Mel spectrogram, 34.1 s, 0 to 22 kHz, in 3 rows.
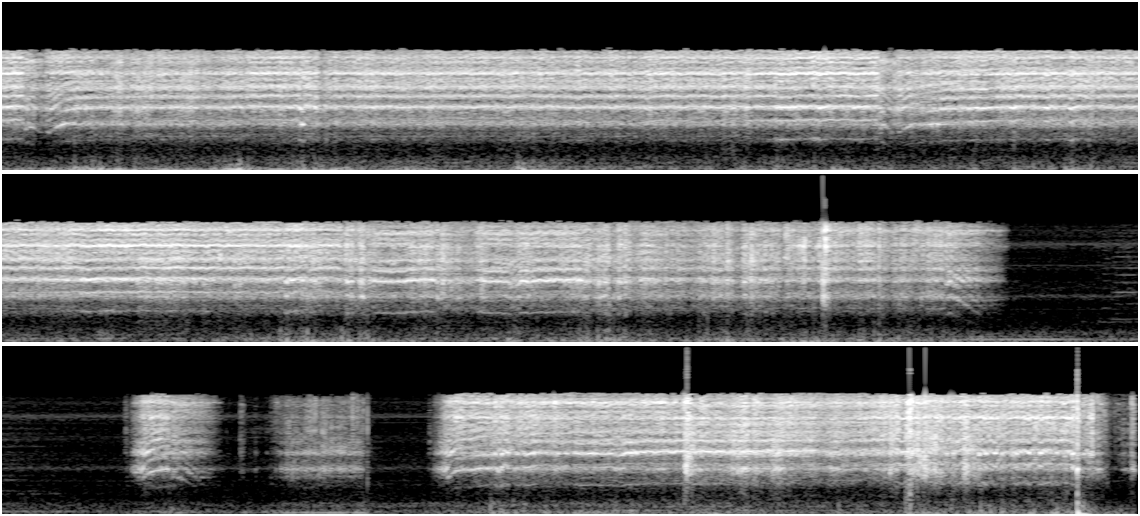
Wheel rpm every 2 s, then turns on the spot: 150, 170, 170, 160, 150, 160, 160, 170, 160, 160, 70, 0, 20, 50, 160, 170, 130.
24-26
